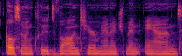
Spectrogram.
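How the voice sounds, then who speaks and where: Her voice sits very deep and low for a woman as she talks at a moderate pace. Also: very clean recording, silent background. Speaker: city emergency management coordinator. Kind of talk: presentation to city council. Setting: city council meeting. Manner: loud.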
